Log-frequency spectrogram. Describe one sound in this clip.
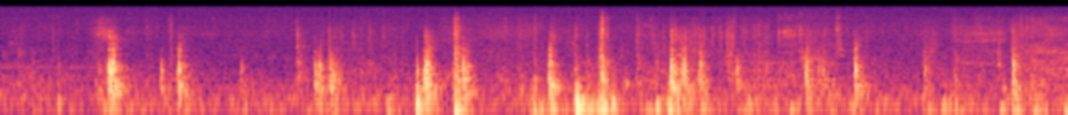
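Footsteps thud and knock close by on a hard floor.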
